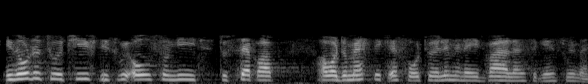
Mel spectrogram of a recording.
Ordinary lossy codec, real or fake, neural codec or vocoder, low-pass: AAC, 16 kbps; real; none; 7.2 kHz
